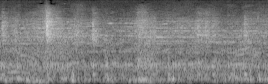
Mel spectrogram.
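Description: Marching band playing across the stadium, its drums beating a steady rhythm of about three strokes a second, mixed with crowd chatter in the stands.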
